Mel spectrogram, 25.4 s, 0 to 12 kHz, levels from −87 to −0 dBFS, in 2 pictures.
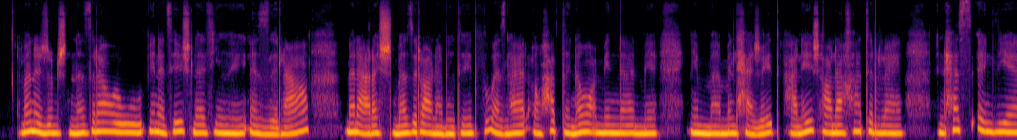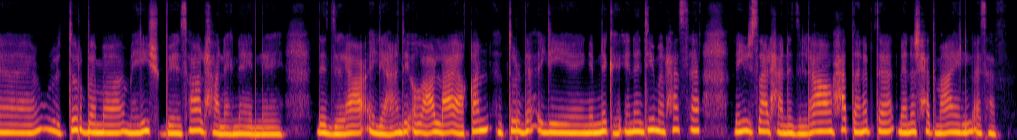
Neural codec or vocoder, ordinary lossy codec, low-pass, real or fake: codec, 24 kHz, 0.9 kbps, WavTokenizer, medium speech release version 1; none; none; fake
